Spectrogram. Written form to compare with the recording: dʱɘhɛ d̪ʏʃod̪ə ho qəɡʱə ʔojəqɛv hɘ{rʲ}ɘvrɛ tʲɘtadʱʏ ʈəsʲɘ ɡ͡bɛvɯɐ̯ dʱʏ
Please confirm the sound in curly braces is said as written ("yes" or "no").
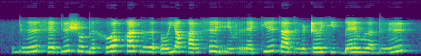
yes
